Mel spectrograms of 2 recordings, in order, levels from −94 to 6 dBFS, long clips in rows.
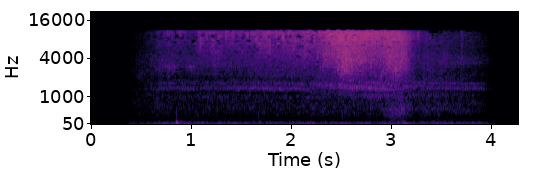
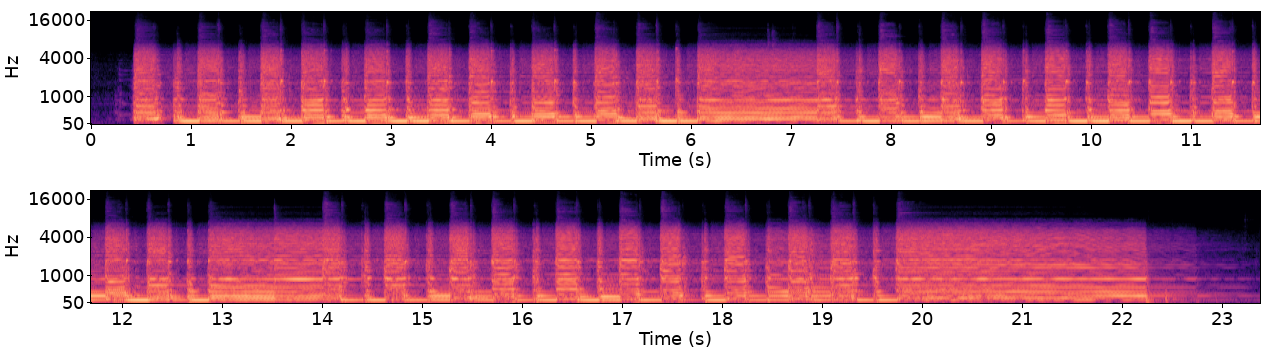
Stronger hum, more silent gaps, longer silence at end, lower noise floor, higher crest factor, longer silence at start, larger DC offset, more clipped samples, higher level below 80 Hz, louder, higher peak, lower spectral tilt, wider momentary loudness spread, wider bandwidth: neither; neither; about the same, 0.45 s vs 0.55 s; first, -69 dBFS vs -45 dBFS; first, 22 dB vs 14 dB; first, 0.65 s vs 0.45 s; neither; neither; second, -72 dBFS vs -52 dBFS; second, -36 LUFS vs -14 LUFS; second, -20 dBFS vs 0 dBFS; second, 4.5 dB/octave vs -7 dB/octave; first, 24 LU vs 4 LU; first, 11.5 kHz vs 7 kHz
